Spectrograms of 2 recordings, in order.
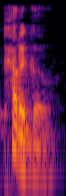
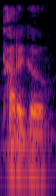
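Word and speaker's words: Paragot: is the story of Parago the Beloved vagabond please pronounce his name French fashion and if I approve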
